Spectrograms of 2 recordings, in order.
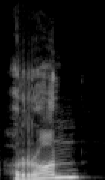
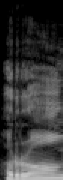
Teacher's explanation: তানভীনকে এক আলিফ পরিমাণ গুন্না করে পড়তে হবে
